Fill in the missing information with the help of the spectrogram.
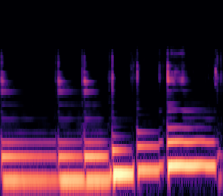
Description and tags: guitar recording for training melodic loop in sample base music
